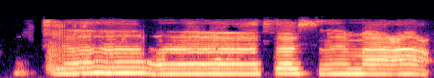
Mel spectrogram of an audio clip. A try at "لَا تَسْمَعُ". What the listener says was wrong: টান নাই আপু, আইনে টানা যাবে না। তাসমাউ।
